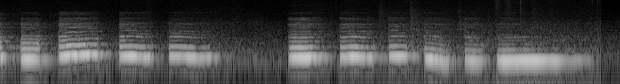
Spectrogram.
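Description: A person humming a tune with closed lips in short notes, pausing about two seconds in, then resuming and sliding down to a longer low note held near the end.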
